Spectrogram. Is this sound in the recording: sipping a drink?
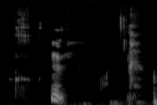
yes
